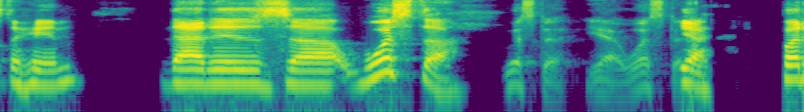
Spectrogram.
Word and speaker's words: Worcester: massachusetts that's close to him that is uh worcester yeah yeah but it's spelled warchester okay there's a um there's a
